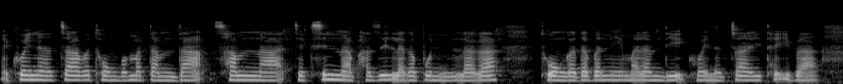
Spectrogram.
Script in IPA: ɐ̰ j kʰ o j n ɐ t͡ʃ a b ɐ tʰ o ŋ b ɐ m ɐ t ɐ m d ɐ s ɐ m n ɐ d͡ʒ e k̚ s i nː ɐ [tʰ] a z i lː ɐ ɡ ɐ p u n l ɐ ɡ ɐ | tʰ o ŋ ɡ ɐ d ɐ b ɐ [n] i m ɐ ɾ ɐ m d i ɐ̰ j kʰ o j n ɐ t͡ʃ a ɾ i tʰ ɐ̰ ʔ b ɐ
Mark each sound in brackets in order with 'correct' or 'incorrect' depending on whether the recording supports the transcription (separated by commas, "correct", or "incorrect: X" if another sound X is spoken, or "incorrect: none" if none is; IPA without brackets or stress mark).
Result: incorrect: pʰ, correct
